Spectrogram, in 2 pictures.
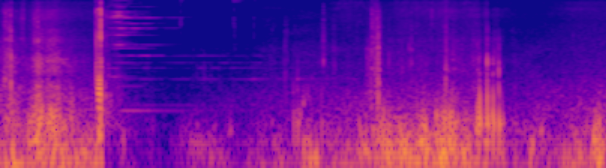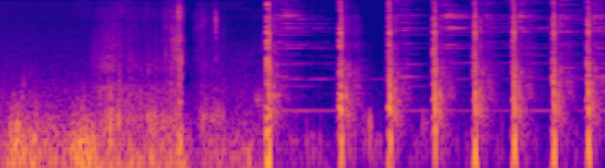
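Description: Glock pistol shots hitting steel targets, each answered by the steel plate ringing. A single shot and ring come about a second in, then a rapid string of about ten shots in the last three seconds, about three a second.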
